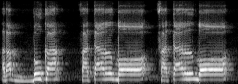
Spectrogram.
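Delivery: slow melodic tajweed recitation, held out; Quran recitation. Shown as a demonstration. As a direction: recite it slowly, like in prayer. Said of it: "अब इसको sound में पढ़ना है". (धीमी, सुरीली तिलावत)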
